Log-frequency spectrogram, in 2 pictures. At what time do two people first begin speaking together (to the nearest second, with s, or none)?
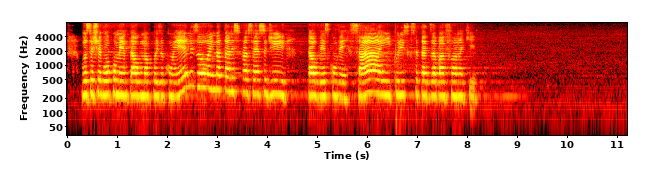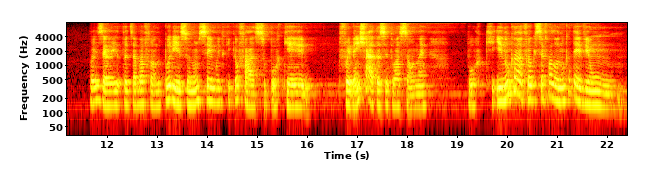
none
